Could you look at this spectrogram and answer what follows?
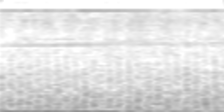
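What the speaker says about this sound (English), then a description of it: "As the helicopter scans the ground below" A police helicopter flies overhead during a search for a missing, high-risk person near Orrell Water Park, producing a steady, loud rotor rumble with a low droning hum and no voices.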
